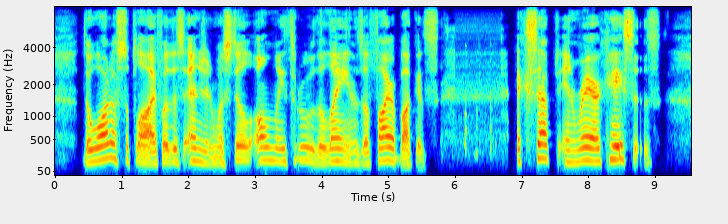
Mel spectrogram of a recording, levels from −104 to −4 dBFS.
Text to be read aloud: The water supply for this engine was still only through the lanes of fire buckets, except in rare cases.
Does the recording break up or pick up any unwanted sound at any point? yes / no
yes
